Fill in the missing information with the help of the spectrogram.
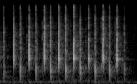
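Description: A small plastic bottle of paint with a small steel ball from the hardware store inside is shaken, and the ball rattles in quick, bright, clicking taps to mix the paint. The rattling is steady and evenly spaced, then stops, which is normal because paint that has gone a little dry has to be shaken.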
